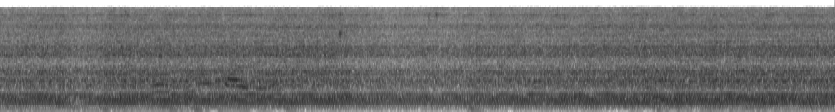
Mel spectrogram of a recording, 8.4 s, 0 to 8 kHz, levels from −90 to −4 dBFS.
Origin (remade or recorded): recorded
